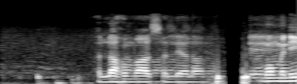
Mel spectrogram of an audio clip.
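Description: A man chants loudly through a loudspeaker.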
